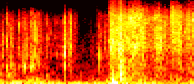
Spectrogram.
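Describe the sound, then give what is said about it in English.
A skull being crushed between two hands: scattered crackles lead into a sudden loud, grinding crunch that keeps splintering and cracking until the end, with no voices. “Before she could do anything, he crushed her skull between his hands.”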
